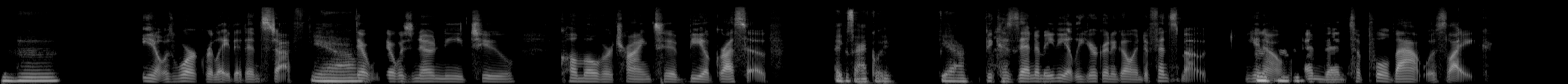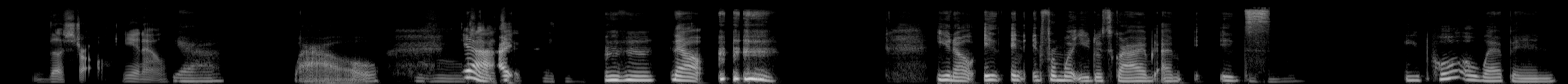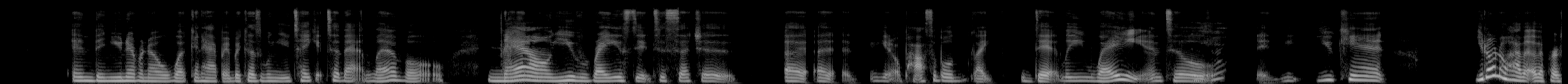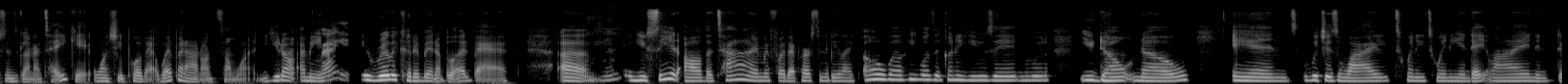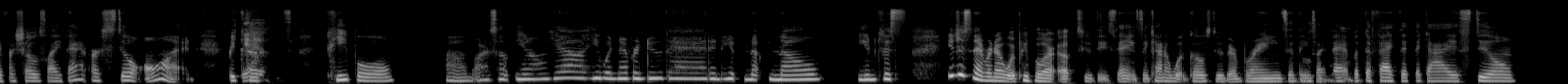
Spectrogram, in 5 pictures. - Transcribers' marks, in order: tapping; throat clearing; unintelligible speech
- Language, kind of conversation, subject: English, unstructured, How can I handle a recurring misunderstanding with someone close?
- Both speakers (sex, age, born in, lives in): female, 35-39, United States, United States; female, 50-54, United States, United States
